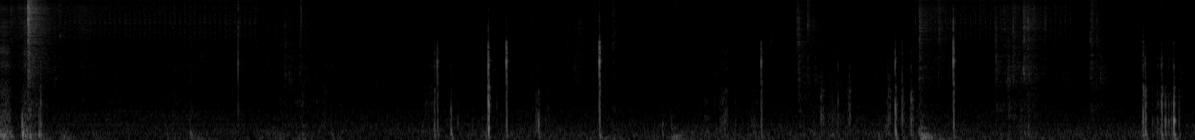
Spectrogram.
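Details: Indoor room ambience with scattered sharp taps, patters and soft thumps from play, with no animal calls.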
